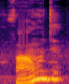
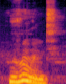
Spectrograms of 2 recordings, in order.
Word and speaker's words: wound: ہیں that is correct, اگر آپ اس کو وونڈ پڑھتے ہیں that is also correct. It's اپ ٹو یو ناؤ، یو may pronounce this word as wound اور wound.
